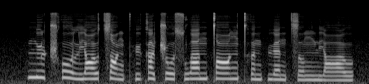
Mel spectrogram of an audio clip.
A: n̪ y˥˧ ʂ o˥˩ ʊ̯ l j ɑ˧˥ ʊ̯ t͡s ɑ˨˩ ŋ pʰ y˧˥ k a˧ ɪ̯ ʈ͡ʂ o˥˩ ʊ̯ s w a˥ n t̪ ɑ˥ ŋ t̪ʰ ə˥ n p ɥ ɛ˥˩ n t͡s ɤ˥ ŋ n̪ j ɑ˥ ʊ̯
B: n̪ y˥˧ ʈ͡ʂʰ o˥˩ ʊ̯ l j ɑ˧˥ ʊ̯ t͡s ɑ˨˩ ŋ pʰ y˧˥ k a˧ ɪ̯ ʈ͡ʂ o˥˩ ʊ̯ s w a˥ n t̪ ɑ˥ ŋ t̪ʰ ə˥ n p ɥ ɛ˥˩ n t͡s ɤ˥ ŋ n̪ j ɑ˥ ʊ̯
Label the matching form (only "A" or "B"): B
